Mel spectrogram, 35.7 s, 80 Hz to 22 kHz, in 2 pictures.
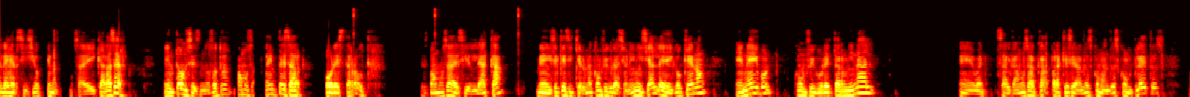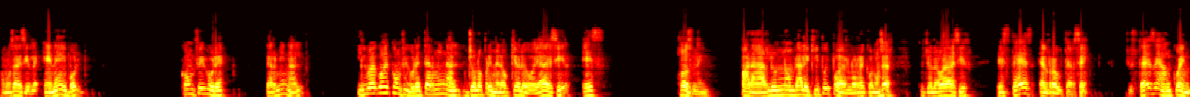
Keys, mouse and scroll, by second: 0.9 ctrl+alt+3, 35.2 ctrl+2.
